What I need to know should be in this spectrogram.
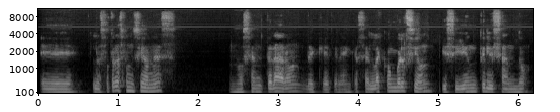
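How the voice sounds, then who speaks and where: A man's voice: mid-range voice, normal speed, mellow. A man explaining ideas through everyday examples in a pre-recorded workshop lesson, often checking in with "verdad?". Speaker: writing workshop instructor.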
